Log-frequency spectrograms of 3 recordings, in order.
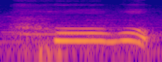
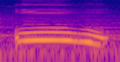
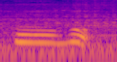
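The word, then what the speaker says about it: ಹೂವು: Huvu. Huvu means flower. Uvu. See this there is no word called uvu. Okay, it should be hoovu.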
